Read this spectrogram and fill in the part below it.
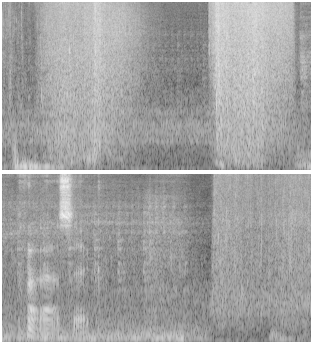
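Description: Bubbles gurgle and rush underwater.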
